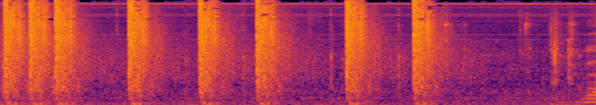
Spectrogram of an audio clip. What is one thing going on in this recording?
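Rifle shots fire in quick single bursts.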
